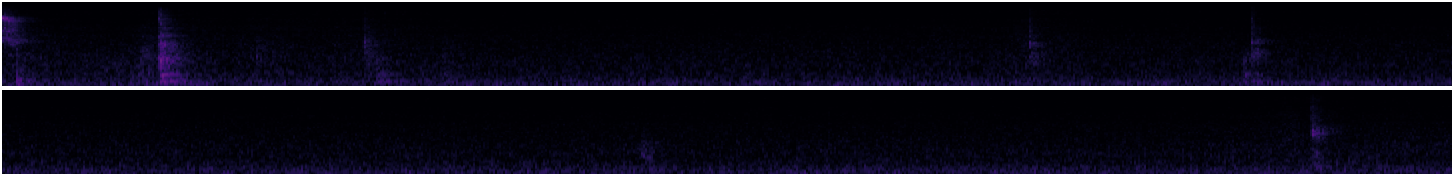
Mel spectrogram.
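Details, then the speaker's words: Adult male patient in a nursing abdominal assessment, auscultated with a stethoscope across all four quadrants starting in the right lower quadrant: faint, irregular clicks and soft gurgles over a quiet abdomen, judged normal bowel sounds. "sounds like mr. Hubble has some normal bowel sounds today"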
